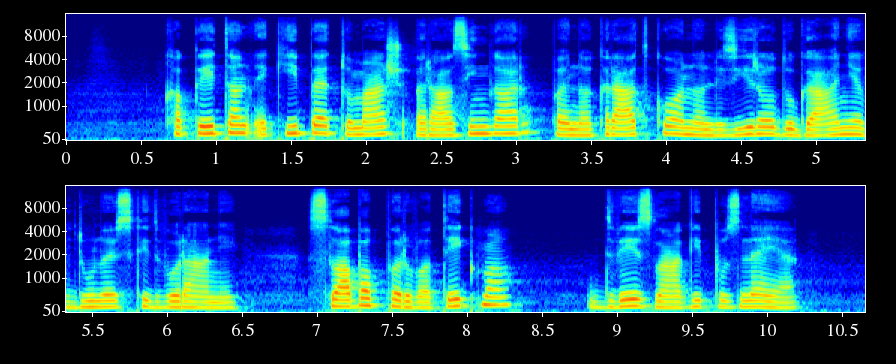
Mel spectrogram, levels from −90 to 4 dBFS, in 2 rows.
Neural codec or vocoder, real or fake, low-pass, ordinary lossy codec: autoencoder, 48 kHz, 32 numbers a frame, DAC-VAE, trained on Japanese speech; fake; 14.4 kHz; none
